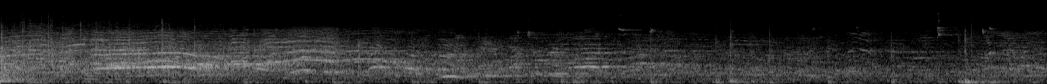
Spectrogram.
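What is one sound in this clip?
A crowd murmurs and cheers in a large echoing gym.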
